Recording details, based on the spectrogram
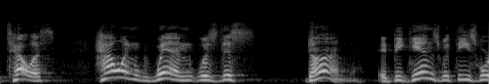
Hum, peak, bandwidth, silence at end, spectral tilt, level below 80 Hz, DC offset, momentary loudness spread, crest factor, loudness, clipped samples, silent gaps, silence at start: none; -10 dBFS; 7.8 kHz; 0 s; -4 dB/octave; -74 dBFS; under 0.1%; 13 LU; 16 dB; -26 LUFS; under 0.1%; none; 0.05 s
